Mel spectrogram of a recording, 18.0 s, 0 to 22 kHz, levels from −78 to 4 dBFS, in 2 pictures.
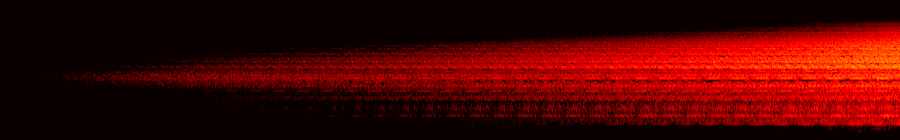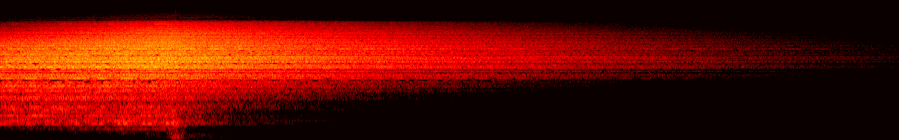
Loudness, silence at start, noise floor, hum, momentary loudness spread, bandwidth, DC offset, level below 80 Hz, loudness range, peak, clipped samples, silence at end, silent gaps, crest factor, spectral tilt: -18 LUFS; 4.25 s; -77 dBFS; none; 26 LU; 16.5 kHz; under 0.1%; -84 dBFS; 23 LU; -2 dBFS; under 0.1%; 2.65 s; none; 24 dB; 6.5 dB/octave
